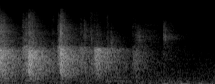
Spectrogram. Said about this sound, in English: Okay. Let's try it then. You can come up to the front. Everybody clap.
